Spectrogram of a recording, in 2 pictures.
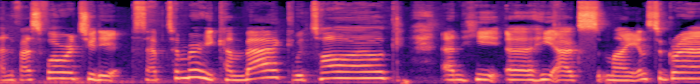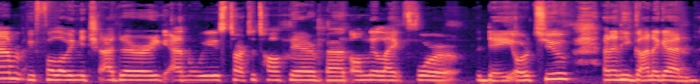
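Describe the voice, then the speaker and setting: A woman's fairly high voice with a non-native accent, ordinary pitch variation and a fairly slow pace. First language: not English. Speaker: vlogger. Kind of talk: casual personal storytelling.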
